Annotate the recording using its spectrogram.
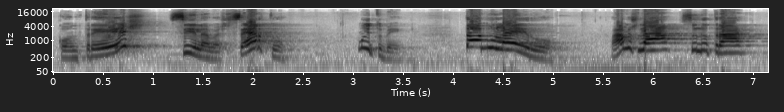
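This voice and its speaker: A woman teacher with a European Portuguese accent, giving a slow, patient lesson to children and often checking that they follow. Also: high-pitched, huge pitch swings, a bit bright. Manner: slow, patient, checks understanding with rhetorical questions. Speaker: primary school teacher. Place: home.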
